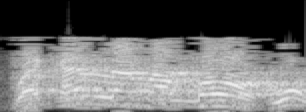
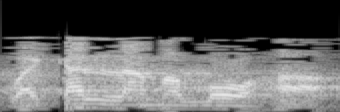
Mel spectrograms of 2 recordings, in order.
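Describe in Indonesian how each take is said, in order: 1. Kata Allah berakhir dengan vokal 'u'. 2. Kata Allah berakhir dengan vokal 'a'. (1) "Allahunya dirofakkan di domah, menunjukkan fa'il" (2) "Musa yang berbicara dengan Allah"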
